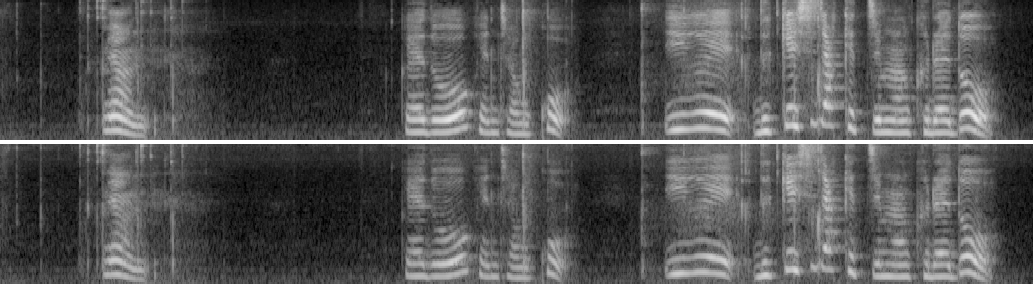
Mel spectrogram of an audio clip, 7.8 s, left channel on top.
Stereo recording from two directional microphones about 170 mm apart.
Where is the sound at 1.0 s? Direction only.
Centre (ahead or behind).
